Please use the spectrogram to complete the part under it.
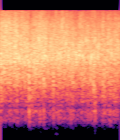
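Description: Dried red chillies and panch phoron spit and crackle in hot oil. The sizzle is bright and loud, with quick popping bursts, and continues steadily through the whole short moment.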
